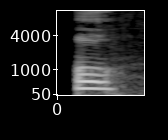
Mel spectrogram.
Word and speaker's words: eau: The word for water in French is eau. Eau. It's spelled E-A-U, eau.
